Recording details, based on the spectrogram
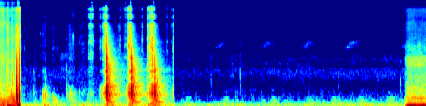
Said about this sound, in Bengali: পেঁয়াজ মরিচ কেটে নেওয়া শেষ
